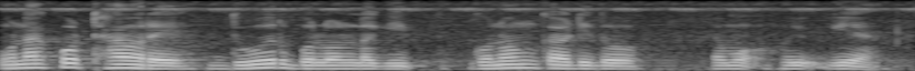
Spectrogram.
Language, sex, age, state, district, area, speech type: Santali, male, 18-30, West Bengal, Bankura, rural, spontaneous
